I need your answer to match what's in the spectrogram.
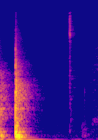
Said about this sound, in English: And Bell knocks.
